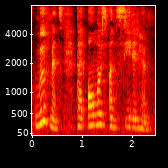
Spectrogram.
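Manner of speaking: ordinary delivery, nothing marked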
